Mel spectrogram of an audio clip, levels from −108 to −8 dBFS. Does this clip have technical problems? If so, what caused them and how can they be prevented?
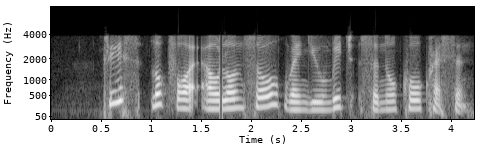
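Yes, there's one: packet loss filled with silence. From 1.68 to 1.71 s the speech drops out completely for 30 ms, a hole that points to a single lost packet. The receiver simply played nothing in its place, so the gap has hard edges. The telephone-band G.711 coding underneath just keeps everything below 4 kHz. To prevent it, use a jitter buffer with packet loss concealment so lost frames get interpolated instead of silenced.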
